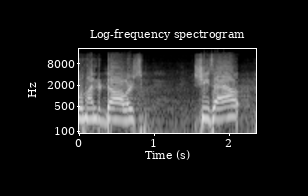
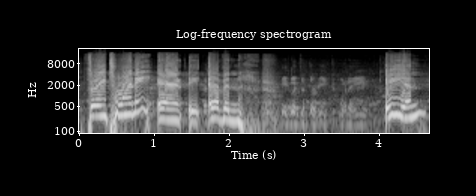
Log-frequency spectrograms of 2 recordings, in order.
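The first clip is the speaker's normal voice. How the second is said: excited bid calling. Real, not acted. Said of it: "Y'all got me so excited".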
